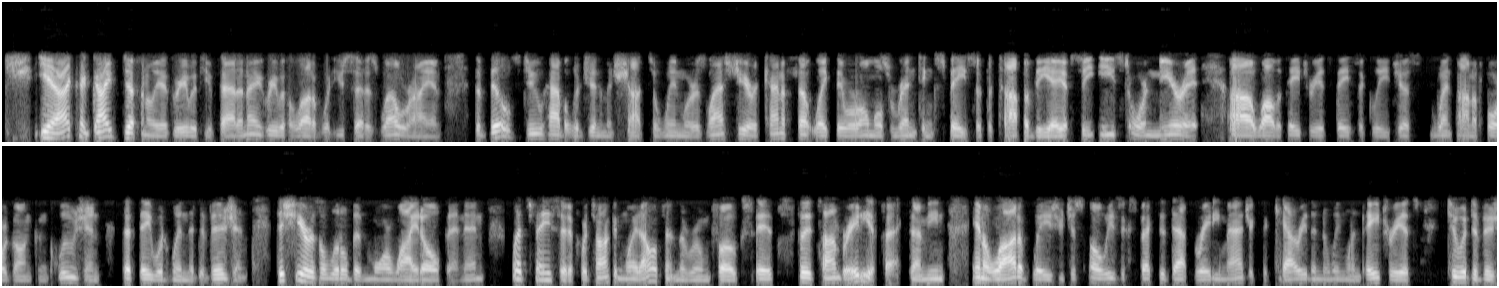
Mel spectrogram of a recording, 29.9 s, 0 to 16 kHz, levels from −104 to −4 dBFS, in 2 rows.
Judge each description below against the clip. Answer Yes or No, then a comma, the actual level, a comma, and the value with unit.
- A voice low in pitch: Yes, low, 100 Hz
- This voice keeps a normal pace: No, fast, 245 wpm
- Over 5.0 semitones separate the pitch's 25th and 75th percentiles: No, average, 2.8 semitones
